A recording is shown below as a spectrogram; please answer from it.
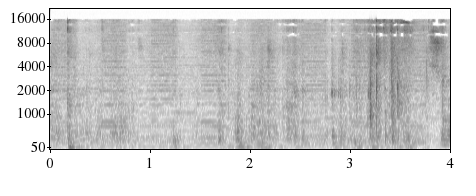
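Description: Background music with steady low held notes.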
